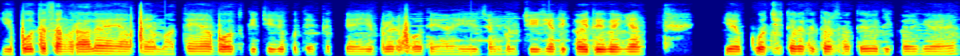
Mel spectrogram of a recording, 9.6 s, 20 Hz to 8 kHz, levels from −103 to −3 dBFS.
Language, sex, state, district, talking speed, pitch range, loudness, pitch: Hindi, male, Uttar Pradesh, Gorakhpur, 225 wpm, 130-135 Hz, -20 LUFS, 130 Hz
